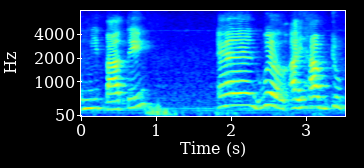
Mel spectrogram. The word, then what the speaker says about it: Tate: Sometimes, but people don't really get it, that I just type it state and then drop the letter s.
